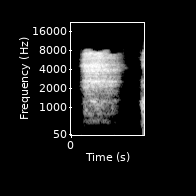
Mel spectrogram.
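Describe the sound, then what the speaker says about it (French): One quick breath drawn sharply in through the nose, a short airy hiss close to the microphone, followed after a brief pause by the start of an exhale. "cherchez déjà à prendre un peu d'air par le nez et à expirer par la bouche brièvement"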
